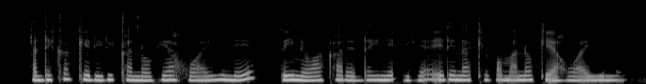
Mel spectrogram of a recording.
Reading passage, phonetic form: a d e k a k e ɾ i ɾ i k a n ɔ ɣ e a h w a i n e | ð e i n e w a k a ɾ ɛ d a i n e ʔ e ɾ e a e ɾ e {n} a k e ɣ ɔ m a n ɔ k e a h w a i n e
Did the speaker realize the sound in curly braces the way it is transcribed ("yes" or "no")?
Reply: yes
